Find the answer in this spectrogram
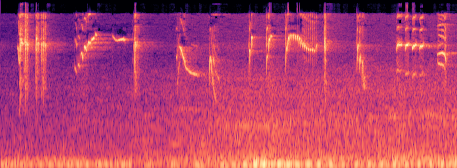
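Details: Orange-headed thrush 'ngeroll' song played as a lure to prompt singing: thin high whistles, slurred notes and quick chirps, partly masked by a loud low droning hum.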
